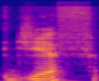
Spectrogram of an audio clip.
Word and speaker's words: GIF: stand for what does jiff or gif i say gif but apparently the creator of it says you should pronounce it jif stand for anybody know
